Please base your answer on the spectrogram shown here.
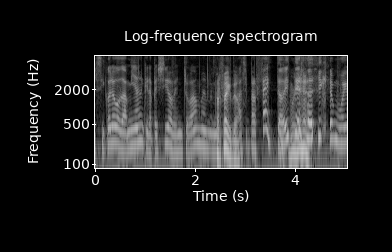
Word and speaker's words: Benchoam: a eh el psicólogo Damián que el apellido Benchoamo.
